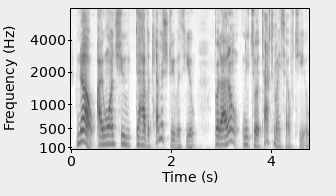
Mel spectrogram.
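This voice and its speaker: A woman with a fairly low pitch talks at a fairly quick pace in an animated tone. The recording is very clean, with a silent background. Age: 60s. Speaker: podcast guest sharing dating stories. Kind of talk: casual chat.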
